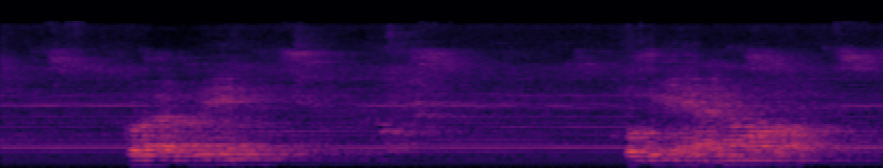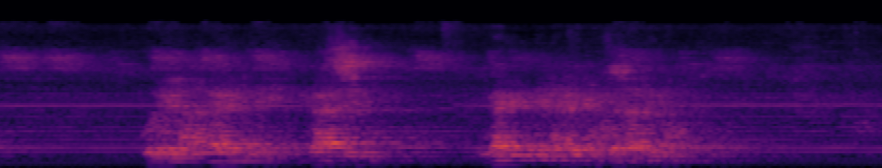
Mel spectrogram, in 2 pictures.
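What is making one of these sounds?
A middle-aged man speaks loudly into a microphone in short bursts with pauses, heard through a loudspeaker.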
